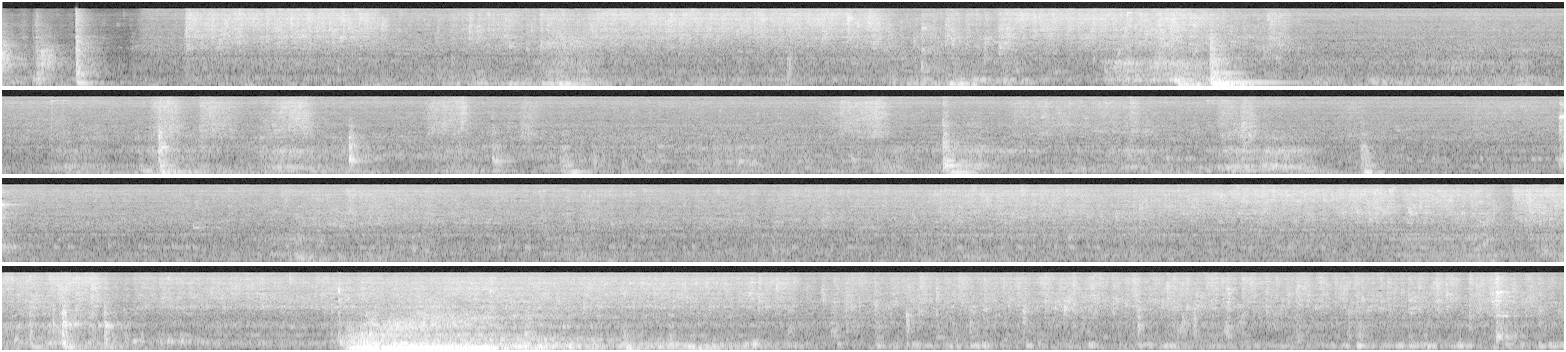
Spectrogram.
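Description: Kitchen faucet running into a sink during hand dishwashing, with scattered clinks of dishes. Near the end comes a loud, low thud lasting under a second.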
